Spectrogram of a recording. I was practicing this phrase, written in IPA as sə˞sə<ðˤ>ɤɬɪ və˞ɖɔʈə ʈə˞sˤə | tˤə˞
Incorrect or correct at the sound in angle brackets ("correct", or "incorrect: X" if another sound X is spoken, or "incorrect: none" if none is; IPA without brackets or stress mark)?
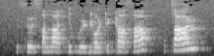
correct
